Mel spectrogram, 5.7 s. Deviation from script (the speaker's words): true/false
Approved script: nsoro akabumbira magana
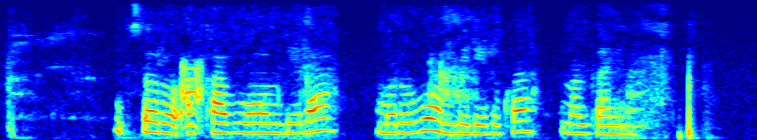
true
